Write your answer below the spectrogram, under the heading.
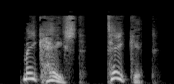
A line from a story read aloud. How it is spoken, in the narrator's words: she cried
